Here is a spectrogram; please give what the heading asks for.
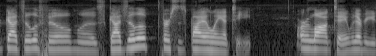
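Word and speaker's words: Biollante: film was Godzilla versus biolante or lagte whatever you say how are you however you say your name but I think it's by alanity which is like the proper pronunciation so um after I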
